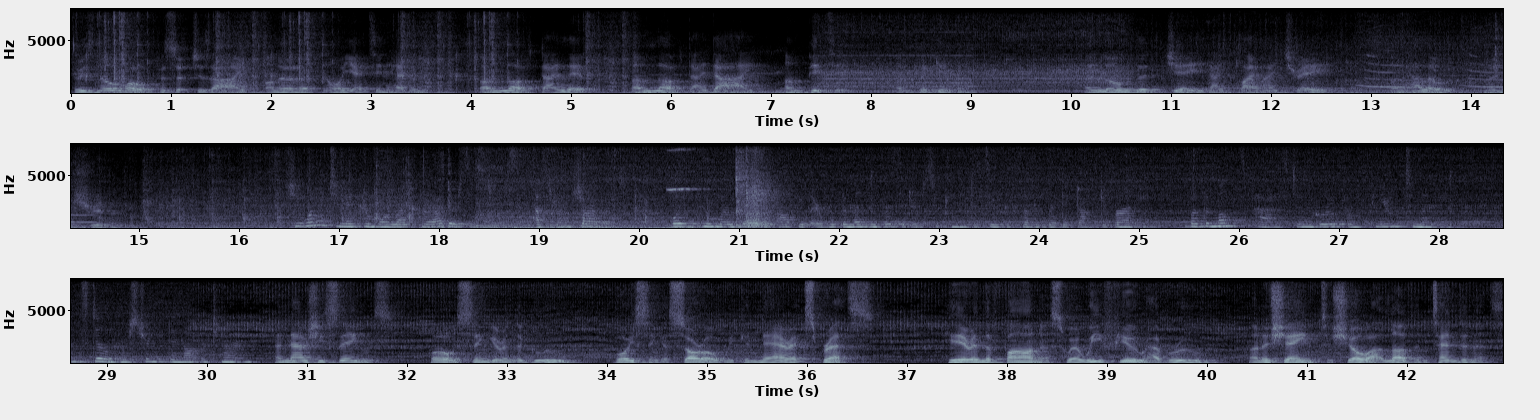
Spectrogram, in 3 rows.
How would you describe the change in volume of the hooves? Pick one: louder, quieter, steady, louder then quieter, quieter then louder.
louder.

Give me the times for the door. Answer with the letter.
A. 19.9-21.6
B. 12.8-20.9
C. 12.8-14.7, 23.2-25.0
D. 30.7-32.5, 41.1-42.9
A.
